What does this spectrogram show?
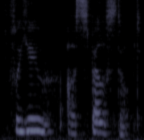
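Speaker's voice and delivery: sudden near-whisper after a command; hushed spell. Acted. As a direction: drop to a soft, ominous hush. Prospero's spell holds them still.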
